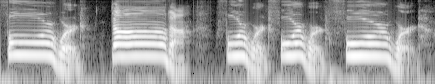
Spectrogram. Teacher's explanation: It's two two syllables. Obviously, stress on the first one.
